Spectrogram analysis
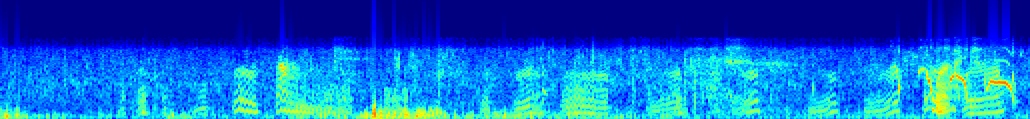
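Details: Playing outdoors, Labrador Retriever puppies of Grace and Sam's litter chase their mother, giving rapid irregular yips, whimpers and small barks, about two per second, overlapping one another, with a human voice now and then.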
